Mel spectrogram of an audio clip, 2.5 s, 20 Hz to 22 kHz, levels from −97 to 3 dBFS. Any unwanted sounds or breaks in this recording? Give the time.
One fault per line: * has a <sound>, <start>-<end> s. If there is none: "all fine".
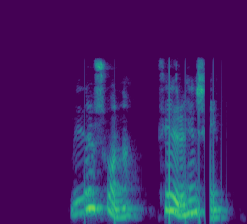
* has a dropout, 2.0-2.1 s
